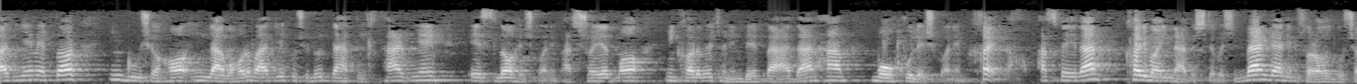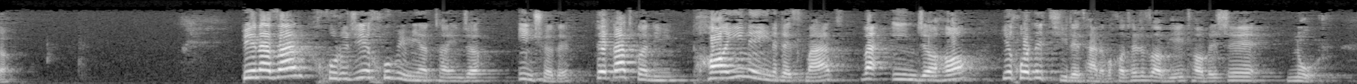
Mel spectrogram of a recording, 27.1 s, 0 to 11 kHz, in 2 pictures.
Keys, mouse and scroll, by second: 2.2 ctrl+z, 2.6 alt+right click, 4.2-8.4 drag, 8.6 q, 9.9-10.3 alt+scroll down 2, 10.9 ctrl+d, 12.0 click, 13.1 alt+scroll up 1, 17.2-18.4 drag.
